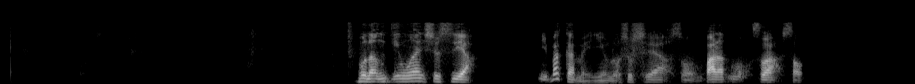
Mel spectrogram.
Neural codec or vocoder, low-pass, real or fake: codec, 16 kHz in and 24 kHz out, 0.4 kbps, LongCat-Audio-Codec, fine tuned four codebook decoder; 7.2 kHz; fake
